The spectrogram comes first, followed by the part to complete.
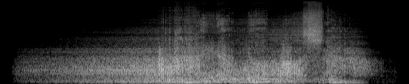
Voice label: demon dark voice reverse i am the master

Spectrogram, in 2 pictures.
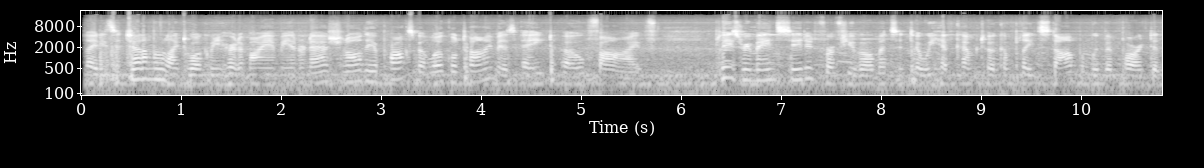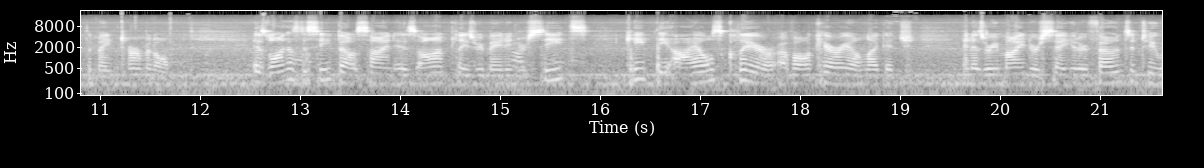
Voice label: airplane english

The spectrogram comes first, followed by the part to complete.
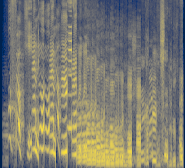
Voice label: glitch talk fx

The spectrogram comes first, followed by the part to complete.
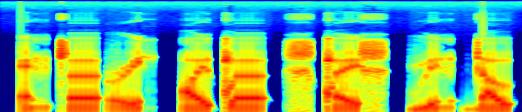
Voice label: computer voice

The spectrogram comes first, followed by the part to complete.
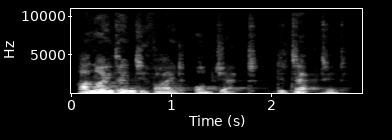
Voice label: spaceship female status report

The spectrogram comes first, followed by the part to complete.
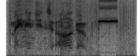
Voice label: astronaut chatter preparing

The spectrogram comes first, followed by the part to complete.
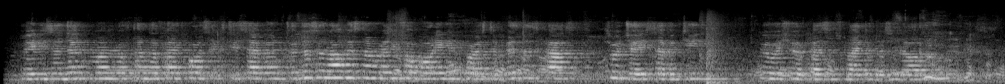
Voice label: airport english german to duesseldorf

